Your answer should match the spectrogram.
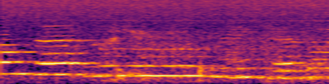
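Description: A young girl singing, holding long notes that step down in pitch.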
